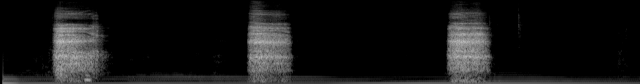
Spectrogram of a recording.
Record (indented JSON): {
  "exhalation_length": "6.4 s",
  "exhalation_amplitude": 32766,
  "exhalation_signal_mean_std_ratio": 0.38,
  "survey_phase": "beta (2021-08-13 to 2022-03-07)",
  "age": "18-44",
  "gender": "Female",
  "wearing_mask": "Yes",
  "symptom_cough_any": true,
  "symptom_runny_or_blocked_nose": true,
  "symptom_sore_throat": true,
  "symptom_diarrhoea": true,
  "symptom_fatigue": true,
  "symptom_headache": true,
  "symptom_other": true,
  "symptom_onset": "4 days",
  "smoker_status": "Never smoked",
  "respiratory_condition_asthma": false,
  "respiratory_condition_other": false,
  "recruitment_source": "Test and Trace",
  "submission_delay": "1 day",
  "covid_test_result": "Positive",
  "covid_test_method": "RT-qPCR",
  "covid_ct_value": 17.1,
  "covid_ct_gene": "ORF1ab gene",
  "covid_ct_mean": 17.5,
  "covid_viral_load": "1800000 copies/ml",
  "covid_viral_load_category": "High viral load (>1M copies/ml)"
}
